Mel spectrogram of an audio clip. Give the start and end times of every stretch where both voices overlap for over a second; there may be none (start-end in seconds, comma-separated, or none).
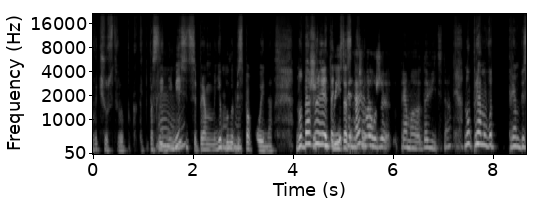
4.4-5.6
